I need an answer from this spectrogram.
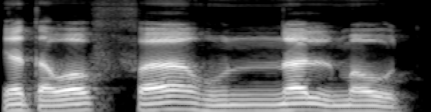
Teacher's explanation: نون مشدد ہے، آواز ناک میں چھپائیں گے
